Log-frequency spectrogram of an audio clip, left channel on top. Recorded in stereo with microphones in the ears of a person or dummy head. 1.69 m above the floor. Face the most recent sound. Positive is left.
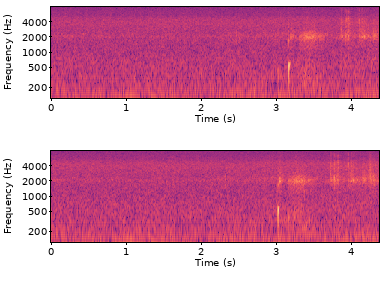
No sound to turn to.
